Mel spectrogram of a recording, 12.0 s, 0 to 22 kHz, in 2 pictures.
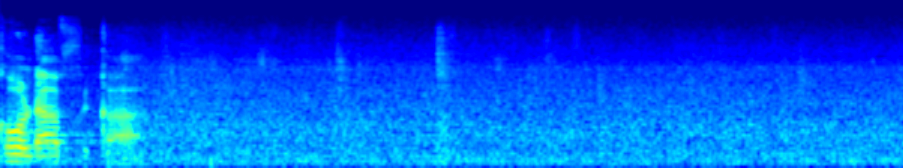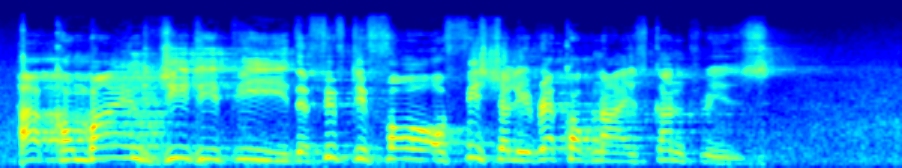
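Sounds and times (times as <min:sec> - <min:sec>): background recording hiss: 0:00.0 - 0:12.0.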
